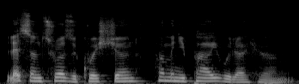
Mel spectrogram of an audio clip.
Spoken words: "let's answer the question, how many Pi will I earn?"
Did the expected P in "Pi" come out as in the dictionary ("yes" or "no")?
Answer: yes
